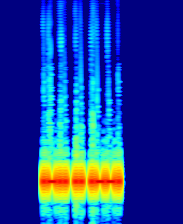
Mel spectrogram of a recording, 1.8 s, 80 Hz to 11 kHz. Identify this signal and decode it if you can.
Morse code, heard as a keyed tone, about 47 wpm, 700 Hz. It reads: LIP
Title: Three Letter Words - 45wpm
